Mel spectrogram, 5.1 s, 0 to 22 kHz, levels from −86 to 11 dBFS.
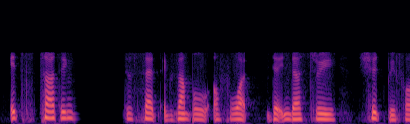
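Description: At 0.92 s the speech, carried over a narrowband call path with nothing above 4 kHz, hits a call audio freeze that lasts until 1.55 s. The last sound stretches into a short fading buzz, then about 0.54 s of silence, likely because packets stalled and the jitter buffer ran dry. Unlike a loss dropout, no speech is cut out. It resumes exactly where it stopped, and everything after arrives about 0.61 s later.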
